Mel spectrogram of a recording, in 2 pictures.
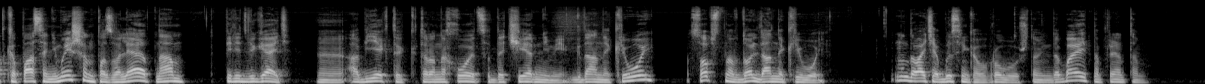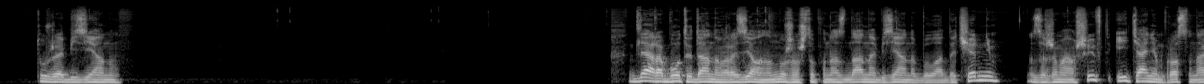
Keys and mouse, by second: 9.2 shift+a, 9.4-10.8 right drag, 10.3 Tab, 10.6 shift+a, 15.5 s, 16.9 s, 19.5 click, 19.6-22.6 right drag, 22.6-24.0 shift+drag.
